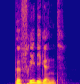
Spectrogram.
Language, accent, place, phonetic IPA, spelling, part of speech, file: German, Germany, Berlin, [bəˈfʁiːdɪɡn̩t], befriedigend, adjective / verb, De-befriedigend.ogg
- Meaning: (verb) present participle of befriedigen; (adjective) 1. satisfying 2. the number grade 3 (on a scale from 1 to 6)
